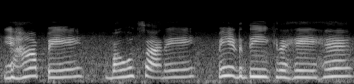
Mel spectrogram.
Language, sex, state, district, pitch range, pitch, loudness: Hindi, female, Haryana, Rohtak, 320-380 Hz, 350 Hz, -14 LUFS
